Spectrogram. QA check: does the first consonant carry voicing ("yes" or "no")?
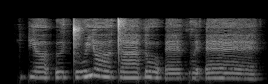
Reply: no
